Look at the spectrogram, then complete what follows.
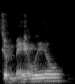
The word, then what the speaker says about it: Gamaliel: this fair city certainly has a middle name pronounced Gamaliel it seems right word right yeah Gama Leal Thomas Woodrow Wilson Wayne Howard Taft oh hi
